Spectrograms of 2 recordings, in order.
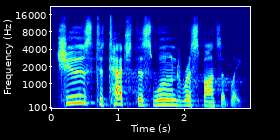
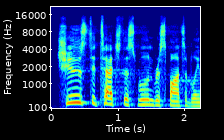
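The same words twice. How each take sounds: First: Slow, quiet delivery. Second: Said in the usual way. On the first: Shown as a demonstration. Pastor driving home a point to wounded sons, slow and soft. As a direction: choose drawn out slowly, softer. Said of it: "said twice, slow then normal". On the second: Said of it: "repeat of the key line".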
